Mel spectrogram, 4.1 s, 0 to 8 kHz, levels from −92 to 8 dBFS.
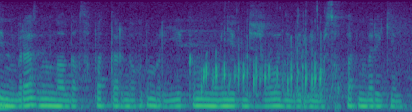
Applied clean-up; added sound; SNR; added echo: none; Liquid; 7 dB; none.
